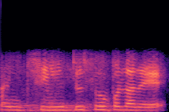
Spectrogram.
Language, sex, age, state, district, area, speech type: Dogri, female, 18-30, Jammu and Kashmir, Kathua, rural, conversation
